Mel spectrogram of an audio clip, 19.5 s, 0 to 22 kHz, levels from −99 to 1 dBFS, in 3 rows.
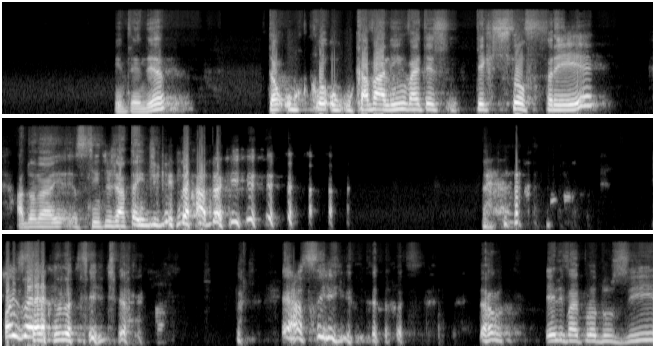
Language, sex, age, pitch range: Portuguese, male, 50-69, 170-235 Hz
